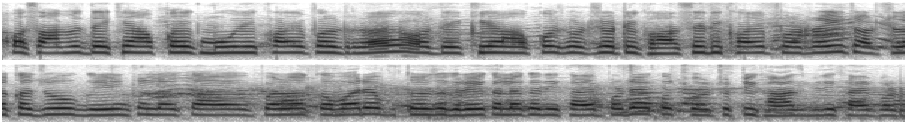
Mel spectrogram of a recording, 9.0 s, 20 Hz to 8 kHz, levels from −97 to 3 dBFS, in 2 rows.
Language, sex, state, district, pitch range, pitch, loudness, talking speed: Hindi, female, Uttar Pradesh, Budaun, 280-300 Hz, 290 Hz, -13 LUFS, 280 wpm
